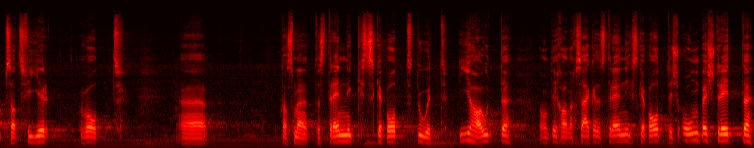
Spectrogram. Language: Swiss German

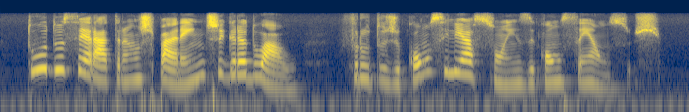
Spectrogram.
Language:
Portuguese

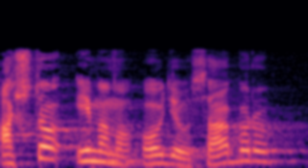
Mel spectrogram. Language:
Croatian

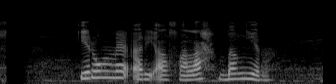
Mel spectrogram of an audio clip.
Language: Sundanese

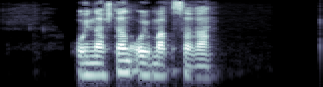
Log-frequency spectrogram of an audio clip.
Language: Bashkir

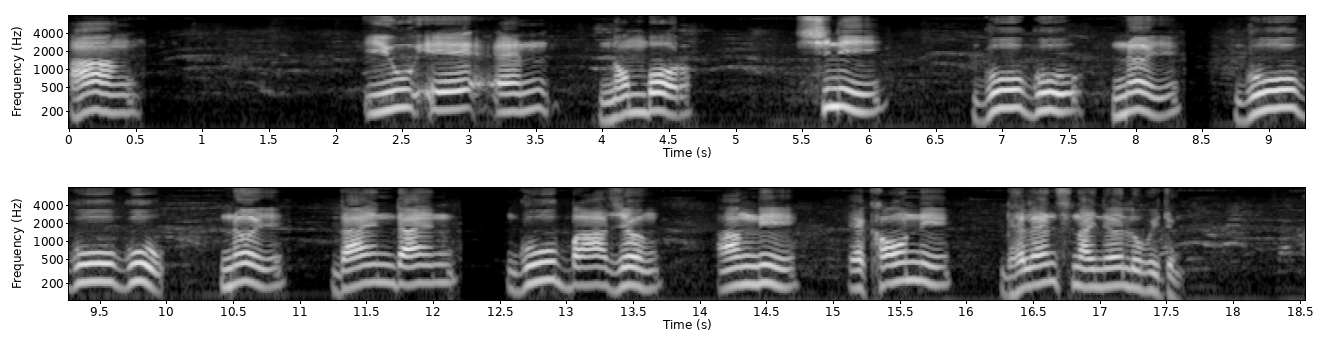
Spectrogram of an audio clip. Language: Bodo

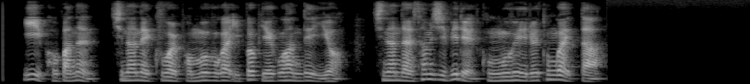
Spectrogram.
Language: Korean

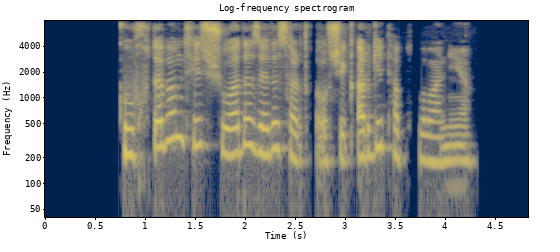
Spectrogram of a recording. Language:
Georgian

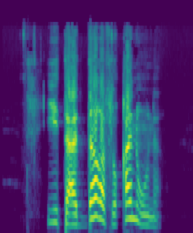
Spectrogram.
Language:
Kabyle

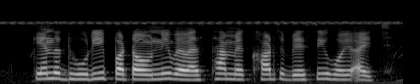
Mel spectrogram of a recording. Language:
Maithili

